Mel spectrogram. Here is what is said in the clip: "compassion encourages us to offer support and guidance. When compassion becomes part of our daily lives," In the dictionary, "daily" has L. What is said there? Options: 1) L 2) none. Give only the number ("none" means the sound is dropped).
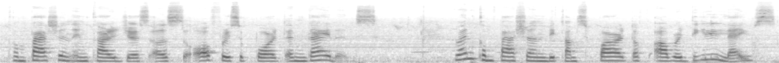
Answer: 1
